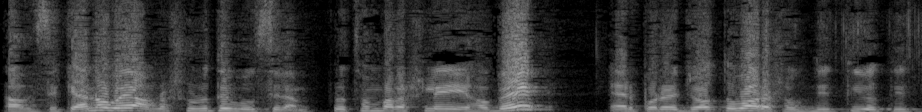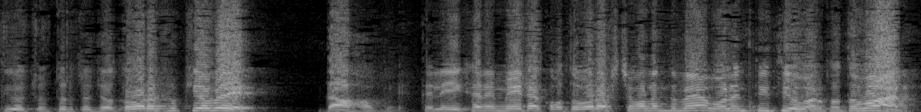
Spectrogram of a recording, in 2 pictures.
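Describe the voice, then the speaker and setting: A man teaching a live exam-prep class, animated and constantly quizzing his students, weaving religious phrases into his lesson. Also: high voice, quick pace, low-quality recording. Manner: animated, keeps asking students questions.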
